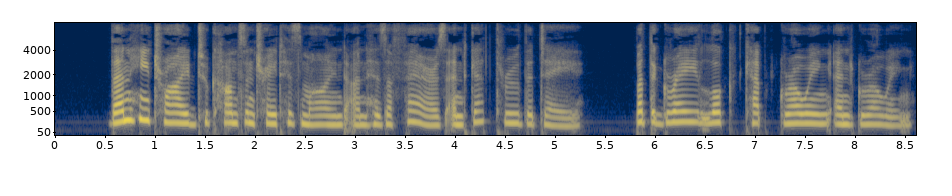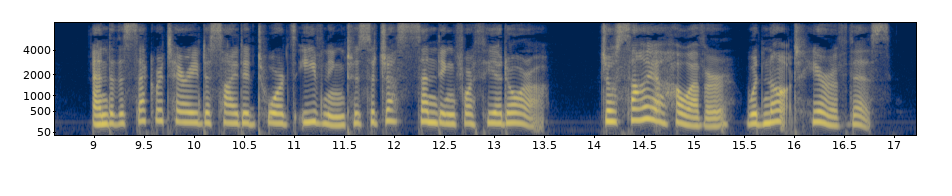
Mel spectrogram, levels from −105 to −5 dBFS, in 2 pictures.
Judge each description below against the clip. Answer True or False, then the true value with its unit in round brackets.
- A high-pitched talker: True (220 Hz)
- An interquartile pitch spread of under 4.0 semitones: True (3.3 semitones)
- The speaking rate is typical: True (145 wpm)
